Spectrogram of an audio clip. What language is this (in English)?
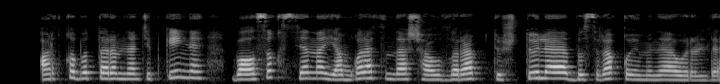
Bashkir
